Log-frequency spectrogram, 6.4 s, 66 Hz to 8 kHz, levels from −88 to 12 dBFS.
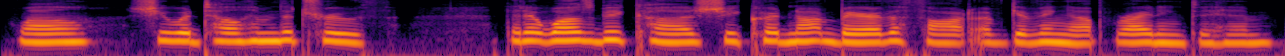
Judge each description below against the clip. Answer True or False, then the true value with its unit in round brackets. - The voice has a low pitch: False (225 Hz)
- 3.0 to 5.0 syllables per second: True (4.8 syllables/s)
